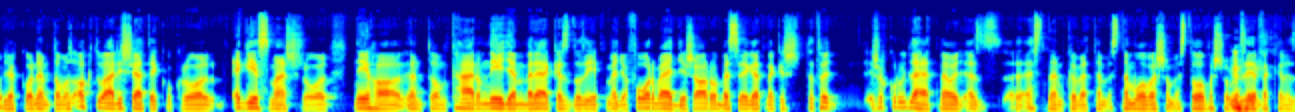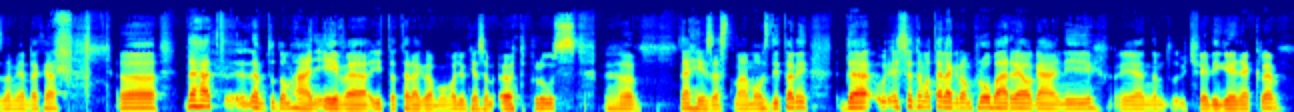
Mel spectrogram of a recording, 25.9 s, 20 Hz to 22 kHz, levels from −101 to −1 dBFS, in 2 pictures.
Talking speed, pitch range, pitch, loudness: 170 wpm, 115-135 Hz, 125 Hz, -25 LUFS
